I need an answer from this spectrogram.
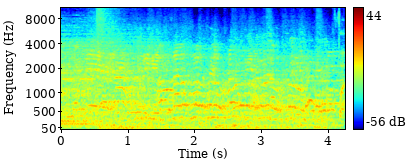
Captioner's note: all shouting in Spanish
